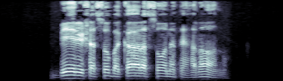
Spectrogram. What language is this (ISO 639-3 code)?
phl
